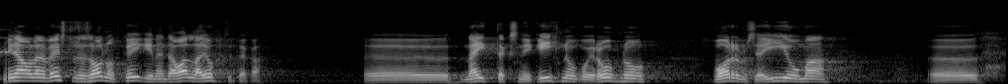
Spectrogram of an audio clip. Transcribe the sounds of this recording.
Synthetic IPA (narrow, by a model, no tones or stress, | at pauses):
minɑo̞le̞nve̞st̪luse̞so̞lnud̪̥̚kɤjɡ̥ine̞nd̪e̞vɑlːɑjuht̪id̪̥e̞ɡ̥ɑ̰ | næjt̪ːˑe̞ksnikihnukujɾuhnu | vo̞rmsjɑiːumɑ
